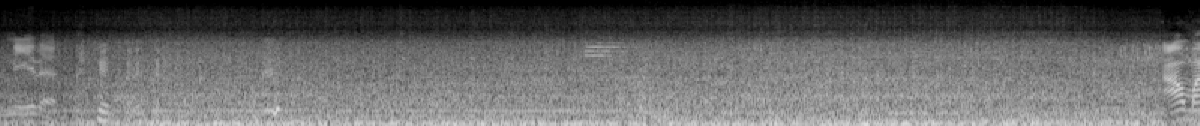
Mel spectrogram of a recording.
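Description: Diesel dump truck engines running steadily at idle, a constant low rumble.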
